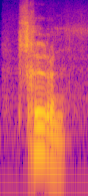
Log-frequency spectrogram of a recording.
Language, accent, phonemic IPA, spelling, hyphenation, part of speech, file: Dutch, Netherlands, /ˈsxøː.rə(n)/, scheuren, scheu‧ren, verb / noun, Nl-scheuren.ogg
- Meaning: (verb) 1. to tear (rend) 2. to tear driving, to drive at breakneck speed; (noun) plural of scheur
